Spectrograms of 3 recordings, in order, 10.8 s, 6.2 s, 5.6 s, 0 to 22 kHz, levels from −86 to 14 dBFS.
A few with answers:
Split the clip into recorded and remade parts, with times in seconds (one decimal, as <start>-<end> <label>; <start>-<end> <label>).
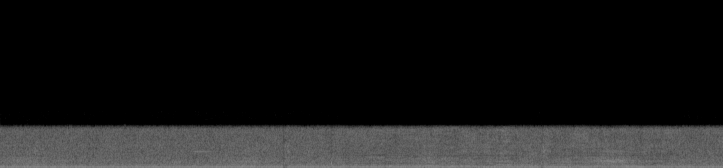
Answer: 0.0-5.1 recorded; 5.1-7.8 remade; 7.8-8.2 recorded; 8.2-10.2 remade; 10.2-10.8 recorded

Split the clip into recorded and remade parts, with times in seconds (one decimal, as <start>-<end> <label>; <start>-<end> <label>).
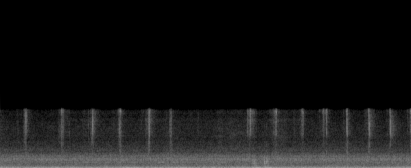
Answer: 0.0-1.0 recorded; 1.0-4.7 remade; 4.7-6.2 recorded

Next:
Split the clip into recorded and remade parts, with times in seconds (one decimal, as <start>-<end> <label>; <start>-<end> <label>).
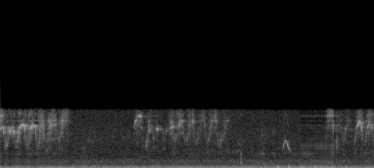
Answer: 0.0-4.5 recorded; 4.5-5.1 remade; 5.1-5.6 recorded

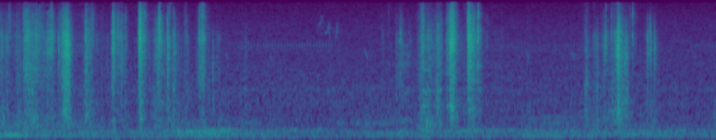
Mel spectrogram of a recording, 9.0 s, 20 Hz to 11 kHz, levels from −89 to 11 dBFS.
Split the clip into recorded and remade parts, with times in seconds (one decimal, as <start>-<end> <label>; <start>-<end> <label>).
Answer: 0.0-2.7 recorded; 2.7-3.8 remade; 3.8-4.7 recorded; 4.7-6.7 remade; 6.7-9.0 recorded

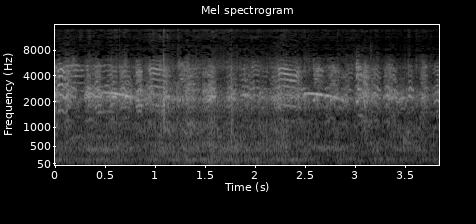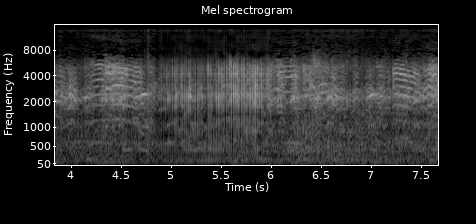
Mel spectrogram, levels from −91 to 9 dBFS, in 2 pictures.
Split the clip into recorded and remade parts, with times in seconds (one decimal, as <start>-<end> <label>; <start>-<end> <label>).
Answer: 0.0-4.9 recorded; 4.9-6.0 remade; 6.0-7.7 recorded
